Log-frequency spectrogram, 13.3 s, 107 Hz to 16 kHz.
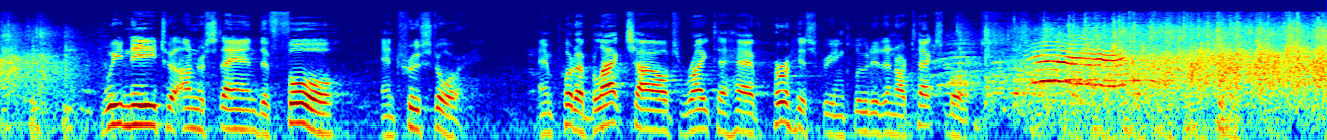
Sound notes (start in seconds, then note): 7.9 applause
